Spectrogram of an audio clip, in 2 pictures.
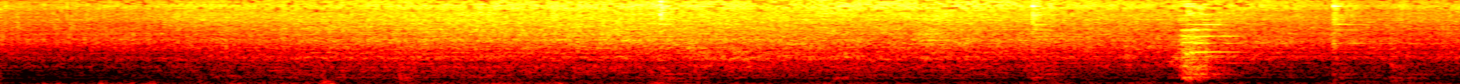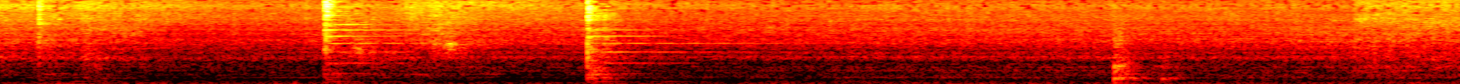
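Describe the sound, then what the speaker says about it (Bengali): Spice paste with turmeric fries in a pan for a Bengali small-fish curry, holding a steady hiss of sizzling oil, with a run of sharp spatula knocks and scrapes as it is stirred. "এবার আস্তে আস্তে মশলাটাকে আমি কষাবো"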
